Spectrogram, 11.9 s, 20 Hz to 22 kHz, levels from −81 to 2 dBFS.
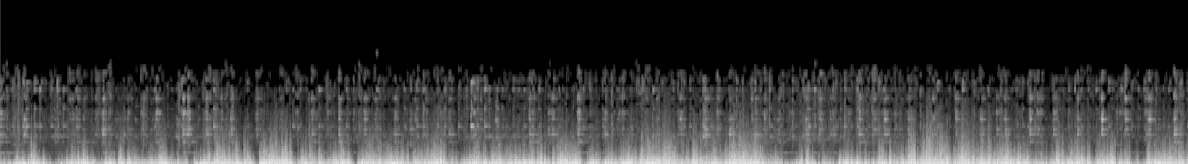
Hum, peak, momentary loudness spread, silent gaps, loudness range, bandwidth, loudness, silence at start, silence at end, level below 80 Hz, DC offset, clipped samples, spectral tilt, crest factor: none; 0 dBFS; 4 LU; none; 1 LU; 13 kHz; -13 LUFS; 0 s; 0 s; -44 dBFS; under 0.1%; under 0.1%; -7 dB/octave; 12 dB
